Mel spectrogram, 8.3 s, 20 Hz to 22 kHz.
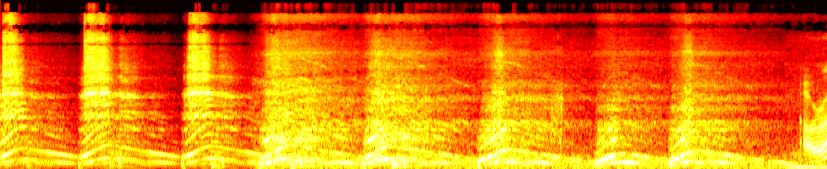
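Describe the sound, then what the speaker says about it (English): Lexus LFA V10 engine revving hard and fast, with repeated sharp rising-and-falling rev sweeps about once a second, loud and close, with no voices over it. "the V10 in this thing revs up so freely and so fast"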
